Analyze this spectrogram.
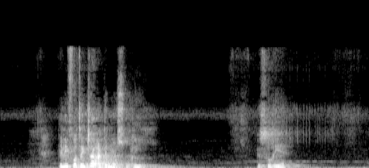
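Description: A woman speaks briefly and calmly, close to the microphone.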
